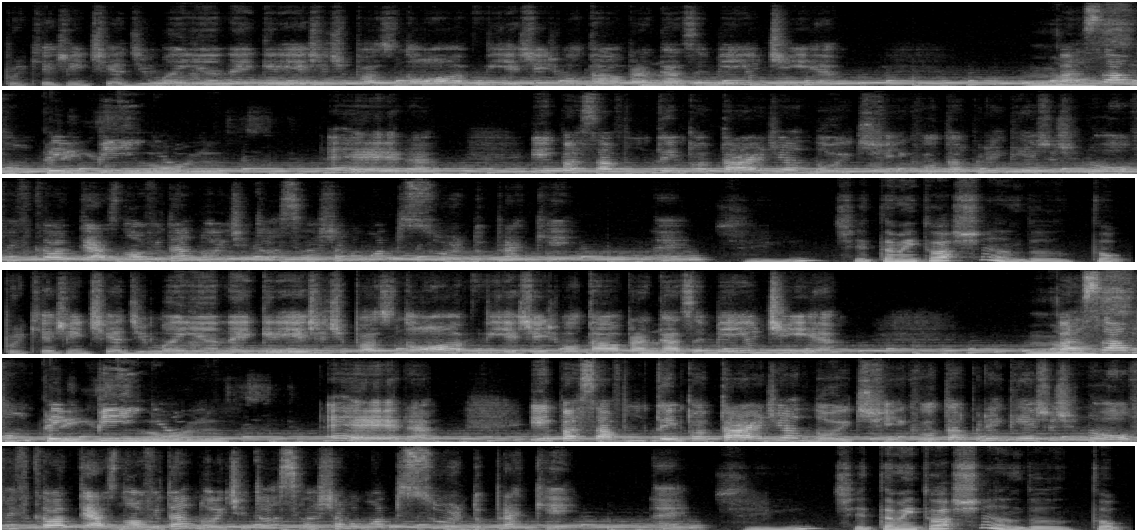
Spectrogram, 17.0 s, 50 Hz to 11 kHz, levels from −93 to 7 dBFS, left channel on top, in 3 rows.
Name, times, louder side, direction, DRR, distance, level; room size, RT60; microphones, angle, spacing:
voice 1, 0.0-4.2 5.3-6.6 7.3-14.2 14.6-14.8, right 5 dB, 80° right, 0.6 m, -28 dB
sound 1, 0.7-14.9, left 2 dB, 40° left, 1.1 m, -31 dB
voice 2, 5.1-5.5 5.9-6.8 14.9-16.9, right 1 dB, 20° right, 0.4 m, -27 dB
2.2 x 2.1 x 3.3 m
head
